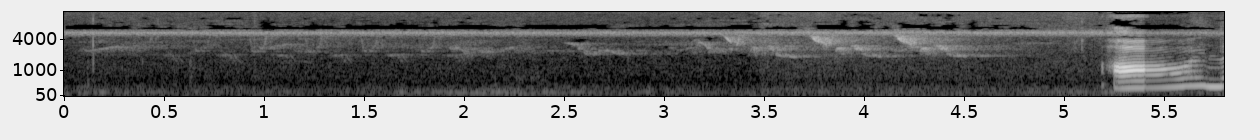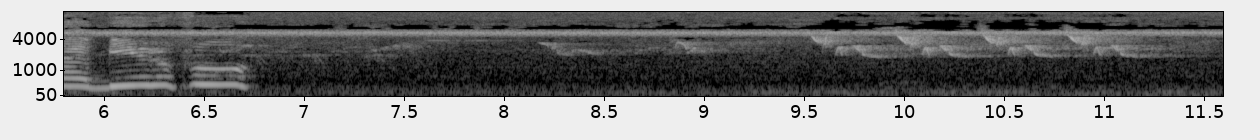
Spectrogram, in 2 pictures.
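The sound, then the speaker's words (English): Small birds chirp outdoors in short, quick clusters, soft, over a constant high-pitched insect drone; a person speaks briefly in the middle. “Sometimes I'll come out here in the morning, I'll hear them chirping like that, and I say, I hear you singing to the Lord.”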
